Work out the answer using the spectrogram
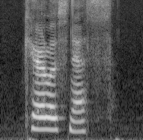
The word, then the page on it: carelessness: American English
